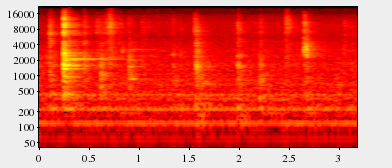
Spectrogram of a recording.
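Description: Magnetic lid lifter picking up metal canning lids for homemade dill pickles, several light metallic clinks and ticks spaced irregularly, close and crisp, over a low steady hum, no talking.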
